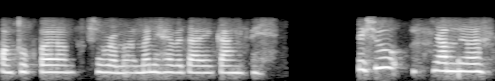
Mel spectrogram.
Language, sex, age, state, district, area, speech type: Manipuri, female, 18-30, Manipur, Senapati, rural, conversation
